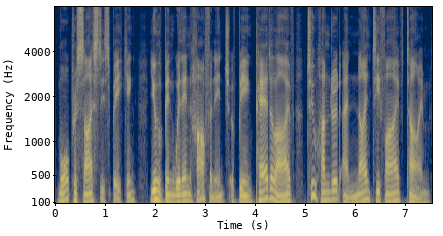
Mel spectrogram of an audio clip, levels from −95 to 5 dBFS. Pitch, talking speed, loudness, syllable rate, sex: 105 Hz, 160 wpm, -18 LUFS, 4.6 syllables/s, male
